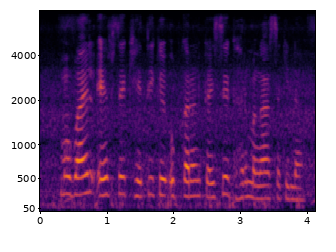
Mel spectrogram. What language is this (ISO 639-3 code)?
bho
